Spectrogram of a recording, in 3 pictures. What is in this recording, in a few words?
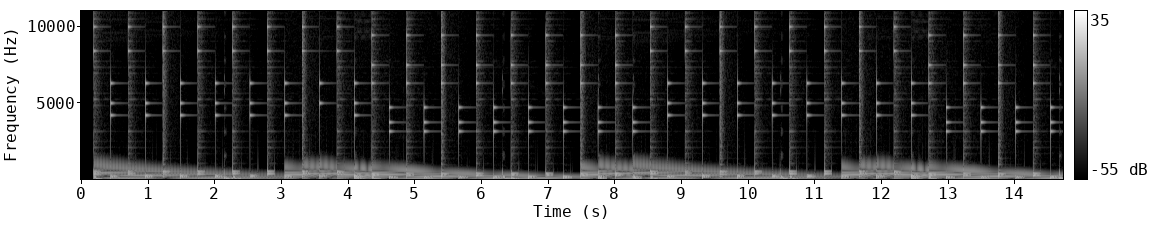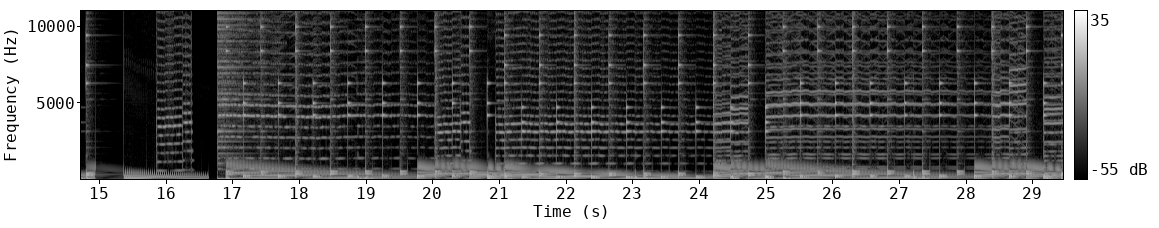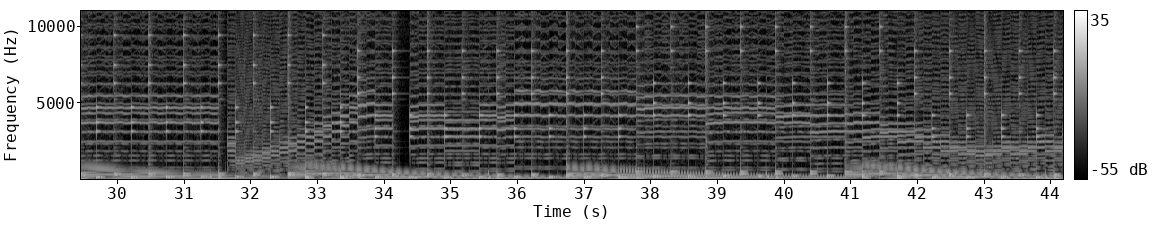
ADLIB OPL2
